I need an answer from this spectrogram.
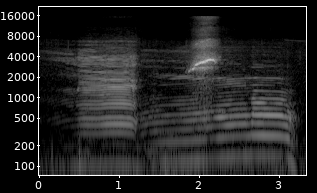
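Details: Holstein Friesian heifer calf, eight months old, at a dairy farm in Bhangura, Pabna, Bangladesh: three rich, nasal moos in quick succession, the middle one briefly overlaid by a sharp, high rising squeal, with a quiet background.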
